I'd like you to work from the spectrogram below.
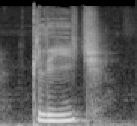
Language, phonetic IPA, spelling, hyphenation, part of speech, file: Czech, [ˈkliːt͡ʃ], klíč, klíč, noun, Cs-klíč.ogg
- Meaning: 1. key (of a lock) 2. wrench (US), spanner (UK) 3. clef 4. key 5. key (field of a relation constrained to be unique) 6. clue (informations which can lead one to a certain point) 7. embryo, germ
